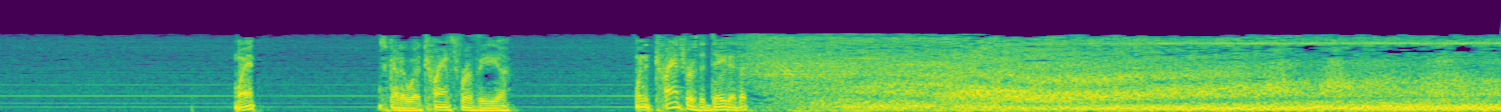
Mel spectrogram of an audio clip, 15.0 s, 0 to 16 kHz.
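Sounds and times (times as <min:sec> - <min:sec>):
speech: 0:04.3 - 0:05.2, 0:06.6 - 0:08.2
airplane engine drone: 0:06.4 - 0:15.0.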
